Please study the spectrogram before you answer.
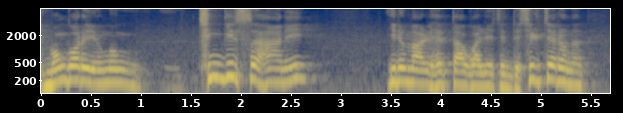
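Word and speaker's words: Chinggis Khaan: 칭기스한 KHA는 이걸 이렇게 표기하지만 읽을 때는 K가 묵음입니다. 묵음이래요. 소리 나지 않습니다. 그래서 한 이렇게 해요. 한 이렇게 해요. 한이란 발음을 강하게 내지. 칭기스한 이렇게 내는 거예요.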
